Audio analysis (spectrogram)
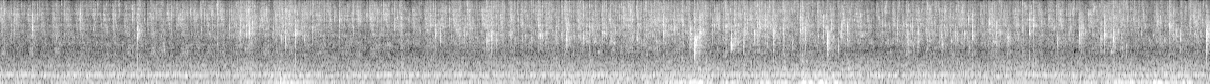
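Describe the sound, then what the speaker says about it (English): Hands scrubbed under a running tap with warm soapy water, a steady continuous rush of water into a sink, close and even throughout, with no voices. "When you're washing your hands, use warm soapy water."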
